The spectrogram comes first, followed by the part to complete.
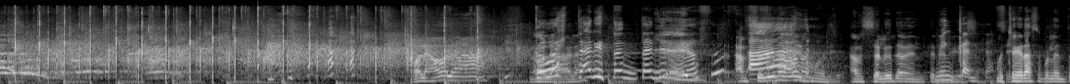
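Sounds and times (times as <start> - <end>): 
audience applauding: 0.0 - 5.4
speech: 4.2 - 10.6.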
